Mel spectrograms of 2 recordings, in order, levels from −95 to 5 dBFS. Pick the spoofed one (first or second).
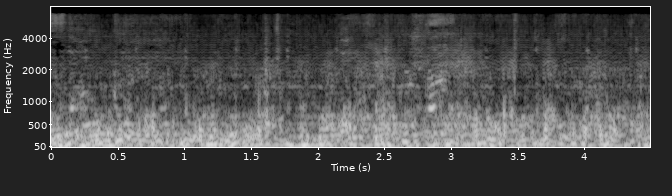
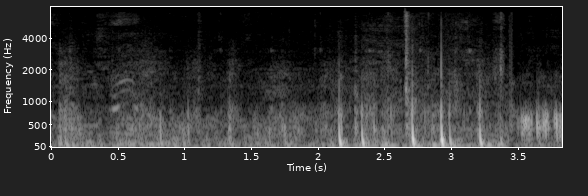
first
